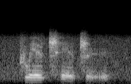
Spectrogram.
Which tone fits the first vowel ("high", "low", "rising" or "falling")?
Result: high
